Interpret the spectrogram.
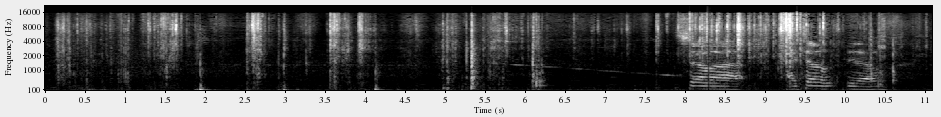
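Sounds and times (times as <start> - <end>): card packs tapping and rustling: 0.0 - 4.2, 7.6 - 11.0
steady low hum: 0.0 - 11.0.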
